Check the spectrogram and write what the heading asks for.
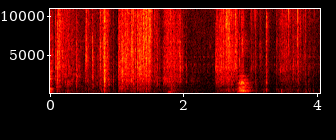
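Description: Paper rustling and crinkling as a paint-stained paper mask is lifted and a paper sheet is handled and pressed flat, with a few light clicks; busiest in the first second or two.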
